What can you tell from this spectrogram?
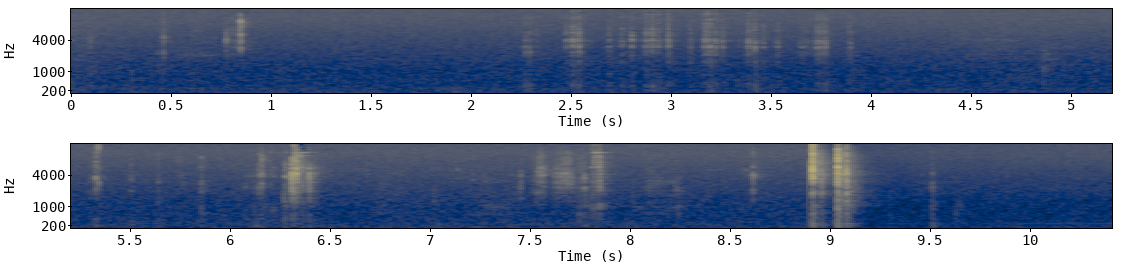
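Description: X-Acto hobby knife scoring and cutting a V into a strip of duct tape on a plastic cutting mat: faint scratches and small clicks. Near the end comes a louder double knock as the knife is laid down on the mat.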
